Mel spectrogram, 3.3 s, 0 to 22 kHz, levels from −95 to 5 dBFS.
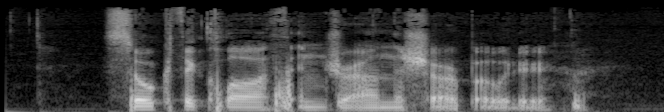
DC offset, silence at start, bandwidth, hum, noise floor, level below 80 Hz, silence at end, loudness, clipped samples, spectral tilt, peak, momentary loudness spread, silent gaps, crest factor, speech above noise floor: under 0.1%; 0.55 s; 16.5 kHz; none; -56 dBFS; -48 dBFS; 0.4 s; -21 LUFS; under 0.1%; -4.5 dB/octave; -4 dBFS; 11 LU; none; 18 dB; 35 dB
